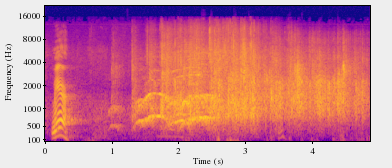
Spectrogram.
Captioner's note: audience clapping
